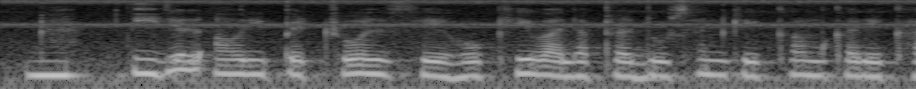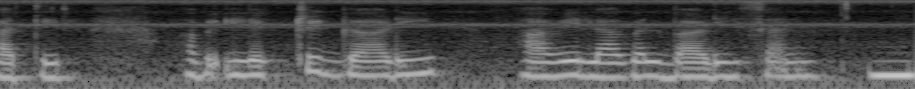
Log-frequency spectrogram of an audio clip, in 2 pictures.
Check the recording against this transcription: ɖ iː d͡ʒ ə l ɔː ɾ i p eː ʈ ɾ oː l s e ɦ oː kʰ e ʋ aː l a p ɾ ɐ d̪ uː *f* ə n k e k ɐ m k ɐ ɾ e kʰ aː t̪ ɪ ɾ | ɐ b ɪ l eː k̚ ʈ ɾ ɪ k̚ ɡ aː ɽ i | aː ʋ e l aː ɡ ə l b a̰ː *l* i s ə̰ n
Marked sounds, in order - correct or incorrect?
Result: incorrect, incorrect

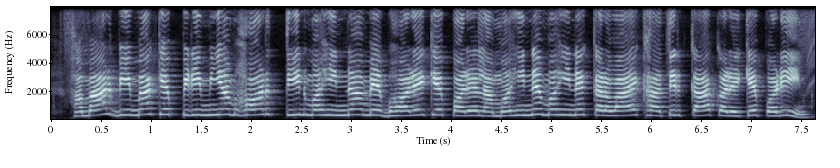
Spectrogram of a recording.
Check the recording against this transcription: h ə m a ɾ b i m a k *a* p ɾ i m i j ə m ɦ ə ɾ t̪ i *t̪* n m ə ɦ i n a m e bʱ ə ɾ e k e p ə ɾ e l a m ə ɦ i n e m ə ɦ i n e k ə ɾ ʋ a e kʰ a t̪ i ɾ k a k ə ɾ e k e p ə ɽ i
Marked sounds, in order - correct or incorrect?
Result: incorrect, incorrect

